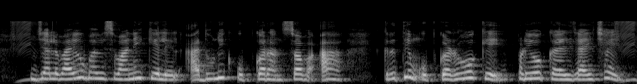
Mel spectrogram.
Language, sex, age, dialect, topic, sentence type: Magahi, female, 46-50, Western, agriculture, statement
